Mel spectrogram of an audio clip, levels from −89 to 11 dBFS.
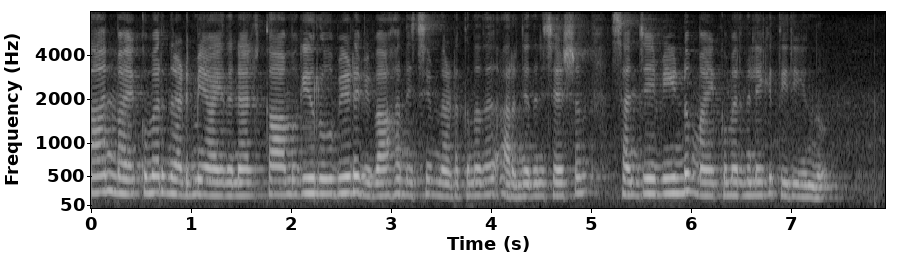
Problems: constant background noise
